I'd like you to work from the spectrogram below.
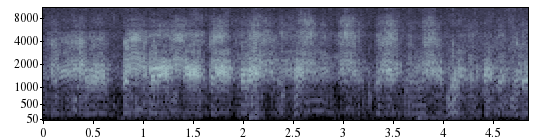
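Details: Raised free-range ducks rushing out in the morning, a flock producing rapid, overlapping harsh quacks in quick bursts, several calls a second, with occasional lower thuds underneath.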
